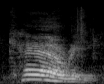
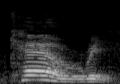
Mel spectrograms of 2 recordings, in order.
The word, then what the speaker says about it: carry: 담장을 넘어오는 도둑을 보고, 그 다음에 요거는 이제 carry, carry. carry. carry. 알 발음 때문에 그냥 carry 이렇게 하면 안 돼요. carry, carry, carry, carry. carry예요, re.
